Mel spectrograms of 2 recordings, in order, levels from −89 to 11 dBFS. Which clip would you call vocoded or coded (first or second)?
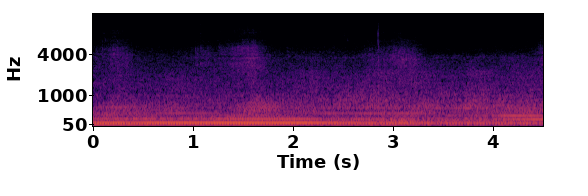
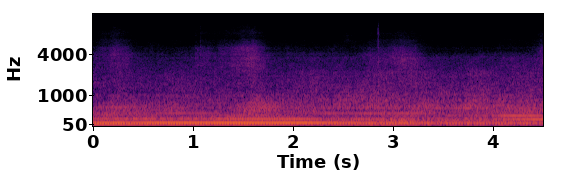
second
